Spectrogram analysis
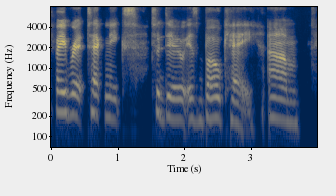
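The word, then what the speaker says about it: bokeh: So one of my favorite techniques to do is bouquet. It's pronounced like a bouquet of flowers, but it is a Japanese word.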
